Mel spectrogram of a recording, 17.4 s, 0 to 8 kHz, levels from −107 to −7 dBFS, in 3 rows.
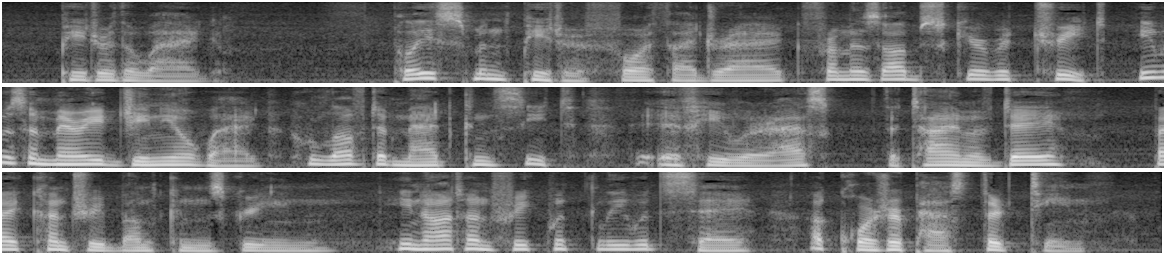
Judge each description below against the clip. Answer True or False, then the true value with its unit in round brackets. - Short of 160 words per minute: True (150 wpm)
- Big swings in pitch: True (6.4 semitones)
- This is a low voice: True (125 Hz)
